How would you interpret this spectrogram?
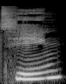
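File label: "qing", Mandarin Chinese, second tone; pinyin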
